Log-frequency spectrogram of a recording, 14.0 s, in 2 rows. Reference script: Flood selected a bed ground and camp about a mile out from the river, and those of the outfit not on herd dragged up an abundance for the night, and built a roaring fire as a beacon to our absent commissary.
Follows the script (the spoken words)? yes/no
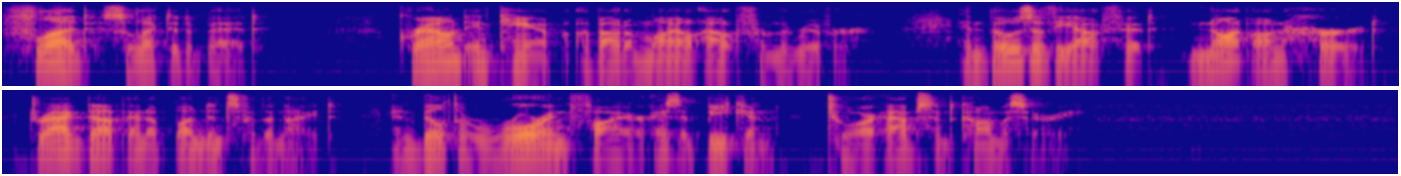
yes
